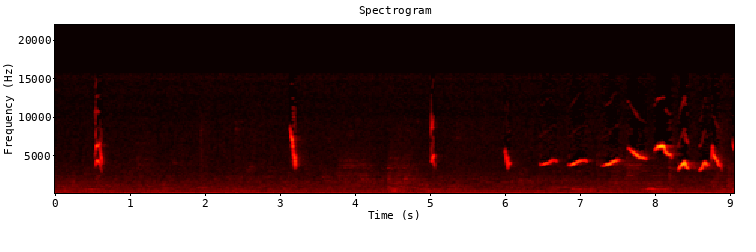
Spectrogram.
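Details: Several widely spaced sharp clicks give way to a lively burst of high whistled notes from a fire red bird of Guyana, quick and slightly wavering, building in loudness toward the end.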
